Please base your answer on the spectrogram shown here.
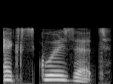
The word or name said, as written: exquisite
